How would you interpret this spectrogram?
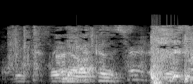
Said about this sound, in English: Excuse me. And those listening on tape, excuse my cough.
